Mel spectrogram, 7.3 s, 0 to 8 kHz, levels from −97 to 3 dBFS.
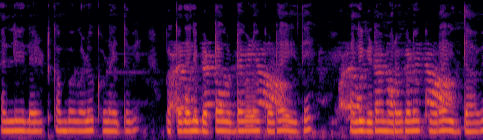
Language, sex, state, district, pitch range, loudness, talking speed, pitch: Kannada, female, Karnataka, Dakshina Kannada, 200-210 Hz, -33 LUFS, 125 wpm, 205 Hz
